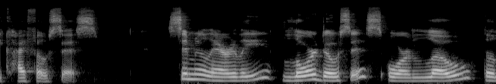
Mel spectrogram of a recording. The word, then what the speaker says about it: kyphosis: I remember the term kyphosis because it rhymes with high. So chi and high, and it's the higher part of the back that has rounding, would be kyphosis.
